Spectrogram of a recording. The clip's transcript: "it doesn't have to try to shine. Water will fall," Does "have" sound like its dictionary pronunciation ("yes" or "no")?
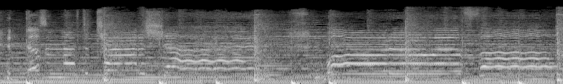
no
